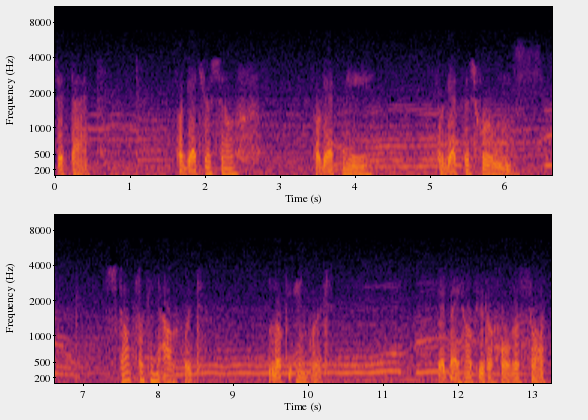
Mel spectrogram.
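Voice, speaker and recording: Thin old broadcast with music behind: low-pitched male psychic healer, calm, probing authority, radio-play delivery. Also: slow pace, long pauses. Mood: hypnotic, commanding. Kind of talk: old-time radio drama acting. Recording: tinny, band-limited old radio recording.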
